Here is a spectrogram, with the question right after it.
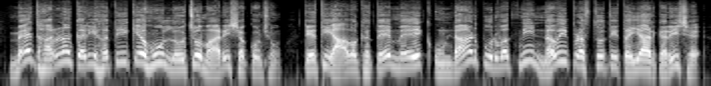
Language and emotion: Gujarati, happy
